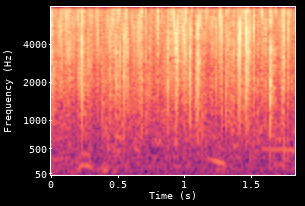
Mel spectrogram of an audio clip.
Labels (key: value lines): label: biophony, cascading saw
recorder: SoundTrap 600 or HydroMoth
